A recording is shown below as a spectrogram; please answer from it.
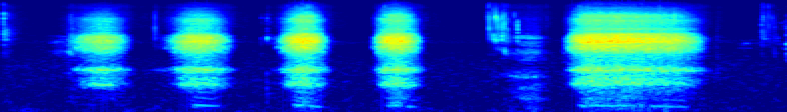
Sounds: Sniff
